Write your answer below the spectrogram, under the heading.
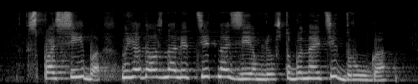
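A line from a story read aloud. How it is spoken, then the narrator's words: Child shouting mid-flight. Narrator (Russian): крикнула малышка уже на лету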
